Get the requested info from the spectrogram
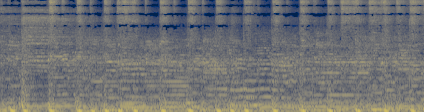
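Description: Live rock band playing an instrumental passage: electric guitars over a drum kit keeping a fast, steady beat, with no vocals.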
